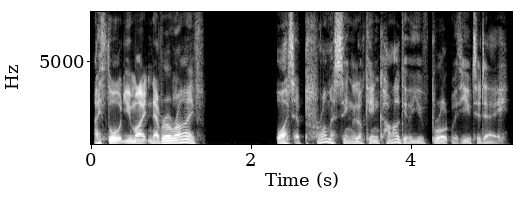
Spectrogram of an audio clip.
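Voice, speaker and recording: An actor playing a genial, gracious young prince in a radio drama, with refined, easygoing formal speech. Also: male voice, on the low side, normal speed, no echo, clean studio sound, lightly acted. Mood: pleased, curious. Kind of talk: scripted radio drama acting.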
